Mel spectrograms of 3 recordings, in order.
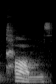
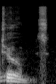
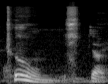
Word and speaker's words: tombs: correct your pronunciation oh that word is pronounced tombs and B is silent tombs Graves okay okay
